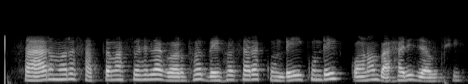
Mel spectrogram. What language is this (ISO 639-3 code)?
ori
